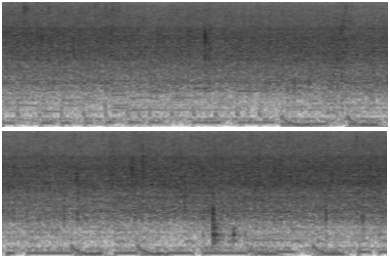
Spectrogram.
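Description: Ground pork and cabbage stir-fry sizzling steadily in a skillet as a soy sauce and fish sauce mixture is poured in.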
